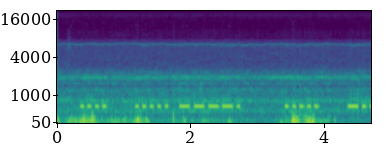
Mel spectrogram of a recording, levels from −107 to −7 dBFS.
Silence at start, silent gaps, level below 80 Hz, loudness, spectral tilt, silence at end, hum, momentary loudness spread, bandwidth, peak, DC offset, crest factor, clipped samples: 0 s; none; -38 dBFS; -29 LUFS; -9 dB/octave; 0 s; none; 12 LU; 7 kHz; -8 dBFS; under 0.1%; 20 dB; under 0.1%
